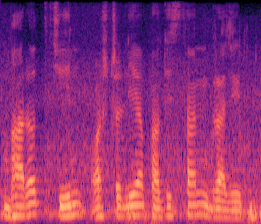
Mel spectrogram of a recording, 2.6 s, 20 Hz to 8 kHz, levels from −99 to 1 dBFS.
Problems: constant background noise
